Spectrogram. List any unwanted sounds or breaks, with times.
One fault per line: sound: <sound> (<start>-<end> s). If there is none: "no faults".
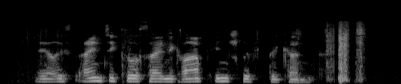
no faults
